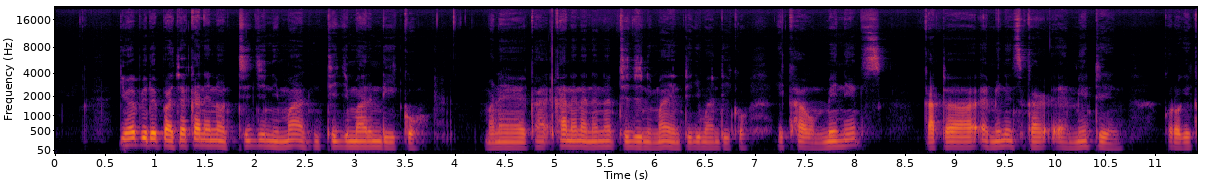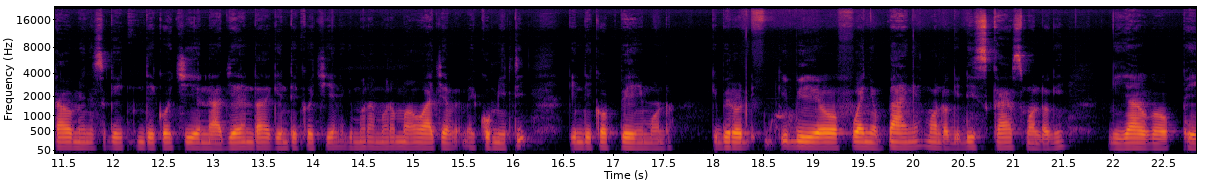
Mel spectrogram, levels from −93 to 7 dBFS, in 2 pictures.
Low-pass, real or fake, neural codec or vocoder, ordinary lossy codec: none; real; none; none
